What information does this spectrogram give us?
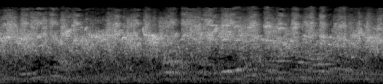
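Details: Budgerigars warbling together in a thick, unbroken chatter of high chirps and scratchy trills, with a few lower soft notes underneath.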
